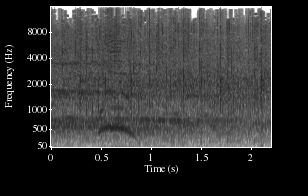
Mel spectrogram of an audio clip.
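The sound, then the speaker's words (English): An audience at a live event gives a round of applause for the man handling the microphone: a short stretch of dense, even clapping from many hands that holds at a steady, loud level throughout. “Give Scott a round of applause.”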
